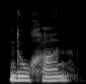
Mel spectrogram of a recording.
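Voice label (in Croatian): "duhan", hrvatski; mreznik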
